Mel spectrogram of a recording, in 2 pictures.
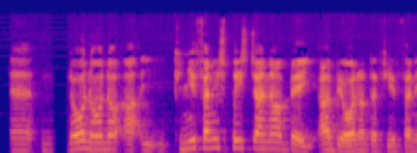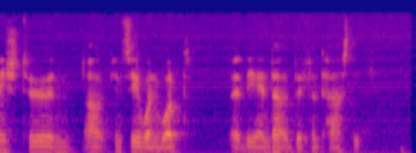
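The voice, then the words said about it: Scottish accent. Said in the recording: “I love your accent ... There is that Scottish accent, just pretty amazing stuff”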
